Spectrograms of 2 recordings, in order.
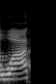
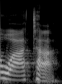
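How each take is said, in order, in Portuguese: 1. Termina no som de t. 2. Vem uma vogal extra depois do t final. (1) "Em vez de falar what" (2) "o italiano bota um A no final"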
